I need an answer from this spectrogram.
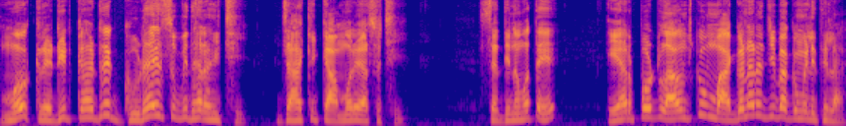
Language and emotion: Odia, happy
